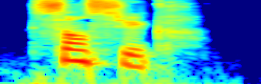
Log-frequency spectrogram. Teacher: Did you hear how sans sucre almost sounds like sa sucre with a nasal vowel?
